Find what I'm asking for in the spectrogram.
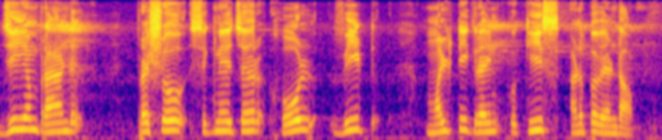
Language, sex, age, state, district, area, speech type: Tamil, male, 45-60, Tamil Nadu, Tiruchirappalli, rural, read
